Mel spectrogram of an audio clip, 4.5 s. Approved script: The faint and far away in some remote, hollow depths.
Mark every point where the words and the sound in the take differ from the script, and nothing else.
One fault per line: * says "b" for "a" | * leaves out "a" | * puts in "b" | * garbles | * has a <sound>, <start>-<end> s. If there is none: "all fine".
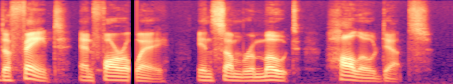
* has a dropout, 1.3-1.4 s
